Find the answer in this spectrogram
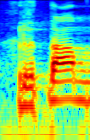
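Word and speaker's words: हृताम्: हृताम मतलब हरण किया गया। हृताम हृ हकार ऋषि वाला, हृताम अथवा हृताम आपके यहाँ के हृ हो जाएगा।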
